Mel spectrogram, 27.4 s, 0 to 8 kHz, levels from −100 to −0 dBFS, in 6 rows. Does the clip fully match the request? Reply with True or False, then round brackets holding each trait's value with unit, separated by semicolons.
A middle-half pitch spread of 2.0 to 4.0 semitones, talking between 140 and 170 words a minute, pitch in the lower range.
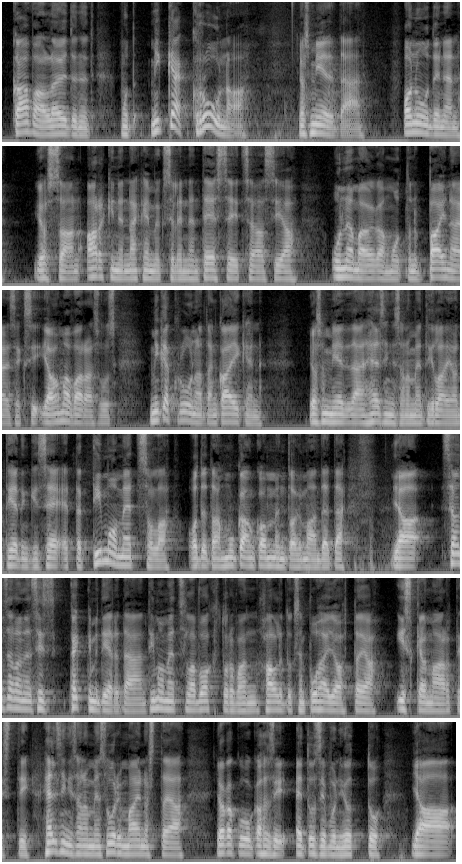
True (2.8 semitones; 150 wpm; 110 Hz)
